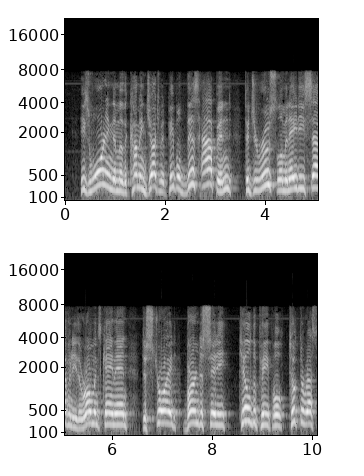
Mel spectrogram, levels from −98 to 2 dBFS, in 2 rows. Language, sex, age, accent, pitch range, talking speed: English, male, 50-69, American, 160-230 Hz, 170 wpm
